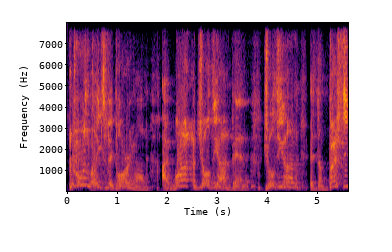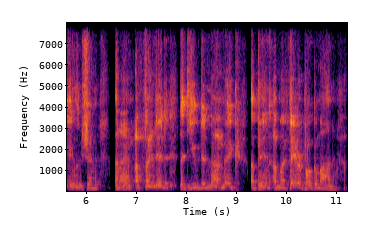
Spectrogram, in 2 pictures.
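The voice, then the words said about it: Loud all-caps shouting reading voice. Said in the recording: “This is all in caps, so that's why I'm about to do the voice”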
